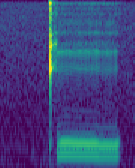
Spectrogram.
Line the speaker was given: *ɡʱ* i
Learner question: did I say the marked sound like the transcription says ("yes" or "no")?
no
